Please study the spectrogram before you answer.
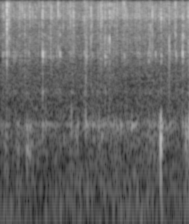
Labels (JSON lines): {"label": "ambient", "recorder": "HydroMoth"}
